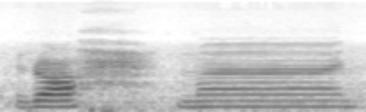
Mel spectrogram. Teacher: میم کے اوپر کھڑی زبر آ رہی ہے جو ہم نے پڑھا ہے، اس کو ہم نے ایک الف کے برابر کھینچ کر ادا کرنا ہے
